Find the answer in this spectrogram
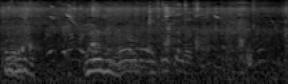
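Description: People talking, several short stretches of speech, with a few faint high chirps and light clicks behind them.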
